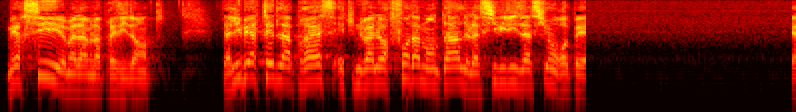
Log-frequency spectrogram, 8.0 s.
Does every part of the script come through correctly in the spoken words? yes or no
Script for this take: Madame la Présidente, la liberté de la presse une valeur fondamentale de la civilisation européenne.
no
